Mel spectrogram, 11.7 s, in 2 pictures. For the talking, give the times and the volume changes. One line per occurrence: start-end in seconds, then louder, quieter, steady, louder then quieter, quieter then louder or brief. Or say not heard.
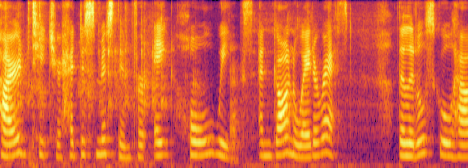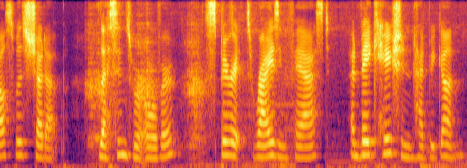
0.0-11.6 steady.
